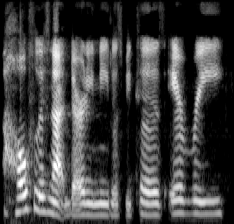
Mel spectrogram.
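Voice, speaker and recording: A nurse chatting casually with her viewers in a how-to vlog, talking straight to them as y'all, her voice hoarse. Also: deep voice, steady tone, a little fast, mellow. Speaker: nurse sharing her own experience.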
